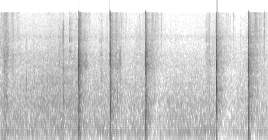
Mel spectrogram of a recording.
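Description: Five short, sharp clicks from blue nitrile-gloved hands, irregularly spaced in the second half, as part of a touch and sensation test.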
